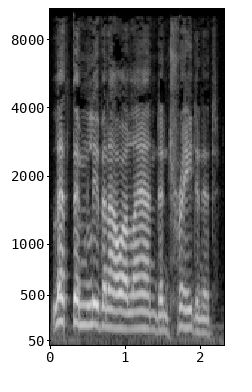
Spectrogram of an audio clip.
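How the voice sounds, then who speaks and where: High-voiced, emphatic biblical tribesman. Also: expressive, normal speed, a bit bright. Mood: persuasive. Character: forceful biblical tribesmen: brothers, fathers, suitors. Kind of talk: dramatized audio Bible acting.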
